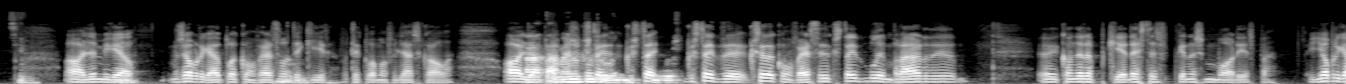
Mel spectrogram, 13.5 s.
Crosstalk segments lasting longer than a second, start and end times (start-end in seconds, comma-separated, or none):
5.2-6.8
